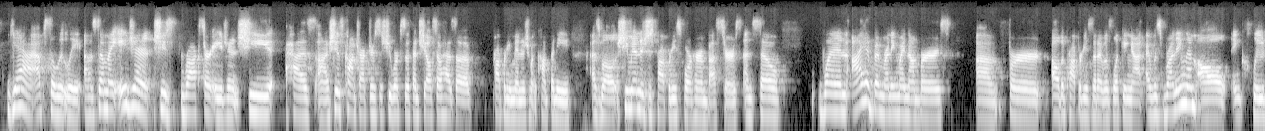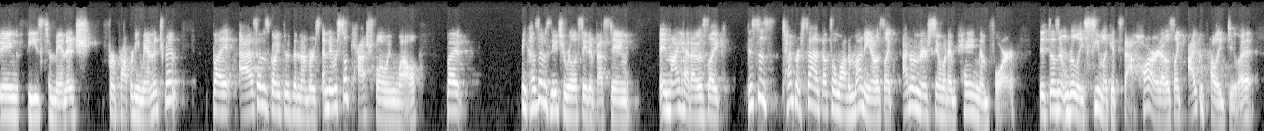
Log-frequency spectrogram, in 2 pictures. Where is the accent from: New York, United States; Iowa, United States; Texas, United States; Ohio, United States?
Ohio, United States; Cleveland; moved away; I'm I'm from Cleveland and my parents still live there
